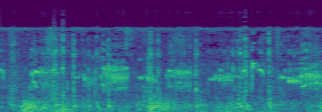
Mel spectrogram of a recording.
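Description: Several wild turkeys gobble over one another in a loud, continuous burst of warbling calls, with rapid pulsed bursts and no talking, as the turkeys come at and attack the person filming them in New Jersey.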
